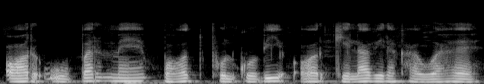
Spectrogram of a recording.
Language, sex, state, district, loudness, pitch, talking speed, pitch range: Hindi, male, Jharkhand, Deoghar, -17 LUFS, 135 Hz, 135 wpm, 130-145 Hz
